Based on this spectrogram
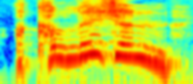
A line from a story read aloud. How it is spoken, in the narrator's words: shouted the crowd on shore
